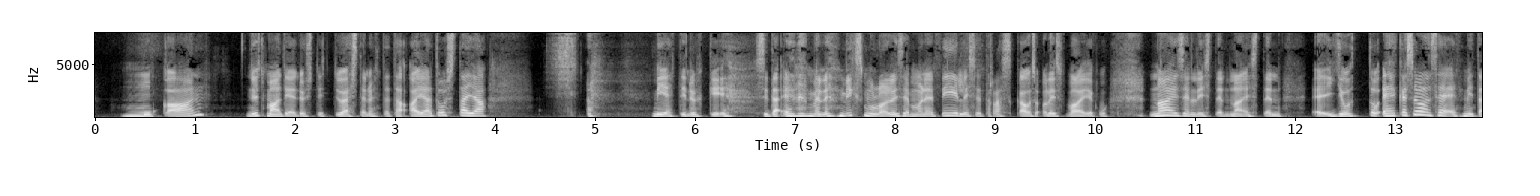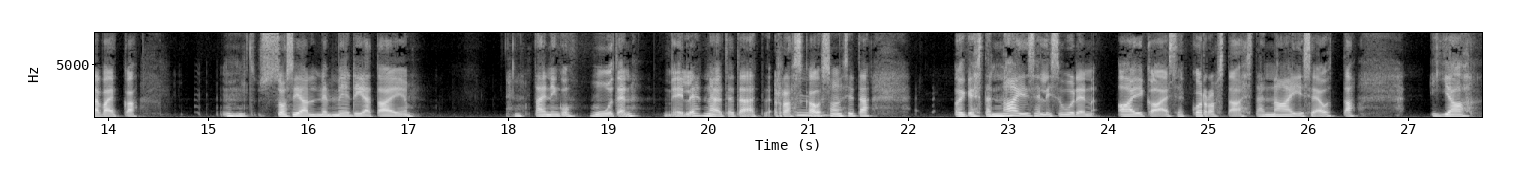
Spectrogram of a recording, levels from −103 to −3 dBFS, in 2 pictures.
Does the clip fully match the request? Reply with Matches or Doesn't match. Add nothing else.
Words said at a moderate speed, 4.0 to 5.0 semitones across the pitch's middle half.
Matches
